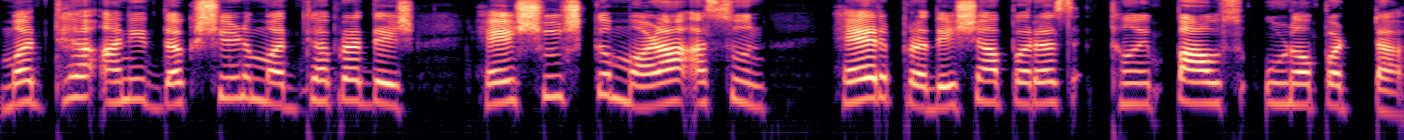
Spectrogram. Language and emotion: Goan Konkani, neutral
